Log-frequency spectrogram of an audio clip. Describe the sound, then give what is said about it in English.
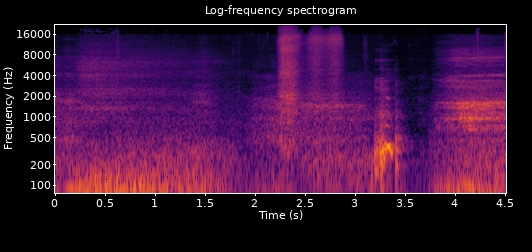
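A person imitates an old man's heavy breathing: a few loud, rasping inhales and exhales with a snorting, nasal edge, performed alone with no talking. “I did have an old man sitting next to me that breathed like this the whole time.”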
